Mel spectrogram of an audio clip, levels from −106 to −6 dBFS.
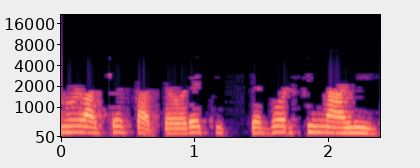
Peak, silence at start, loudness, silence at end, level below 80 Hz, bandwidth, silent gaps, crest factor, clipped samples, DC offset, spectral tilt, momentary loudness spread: -8 dBFS; 0 s; -26 LUFS; 0 s; -74 dBFS; 3.1 kHz; none; 18 dB; under 0.1%; under 0.1%; -7.5 dB/octave; 8 LU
